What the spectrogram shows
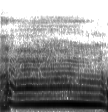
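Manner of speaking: put-on very high, long-held ah scream. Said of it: "screaming blatant murder".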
